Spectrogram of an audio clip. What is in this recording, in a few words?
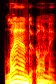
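"landowning", British English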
